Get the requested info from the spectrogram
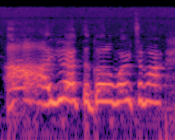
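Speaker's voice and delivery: high, sneering mock pity. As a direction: squeal it with fake sympathy. Mocking the other woman.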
